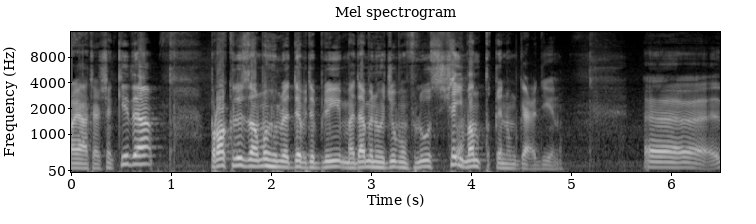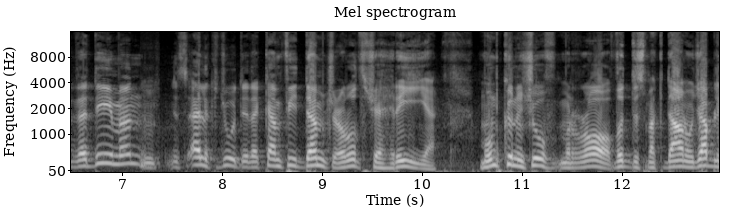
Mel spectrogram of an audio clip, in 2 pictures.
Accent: Jeddah, Makkah Province, Saudi Arabia; اللي صار عندنا في جدة

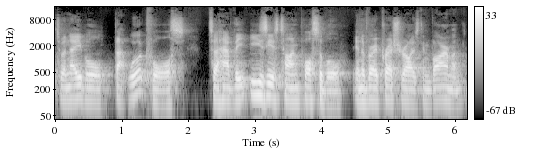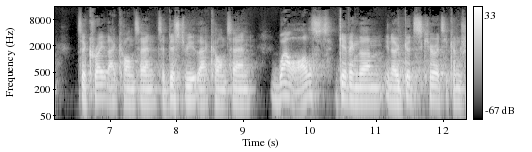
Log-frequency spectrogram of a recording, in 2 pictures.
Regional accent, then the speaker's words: United Kingdom; You might have picked up already I'm British

